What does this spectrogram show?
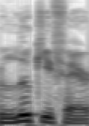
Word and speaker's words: Lucifer: of isaiah the word lucifer or lucky fair is actually how it's pronounced in latin is a is a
